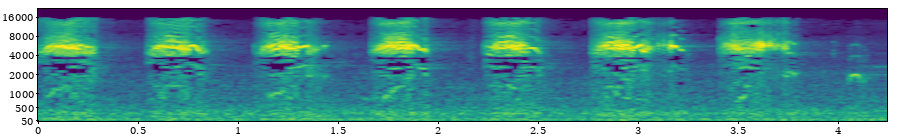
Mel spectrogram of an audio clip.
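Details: Baby bunny, newborn, weeping with sharp, breathy high-pitched squeaks in a regular series of about seven bursts spaced roughly half a second apart.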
